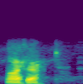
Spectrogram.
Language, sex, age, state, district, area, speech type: Kashmiri, male, 18-30, Jammu and Kashmir, Baramulla, rural, conversation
